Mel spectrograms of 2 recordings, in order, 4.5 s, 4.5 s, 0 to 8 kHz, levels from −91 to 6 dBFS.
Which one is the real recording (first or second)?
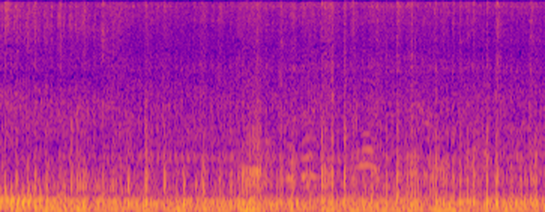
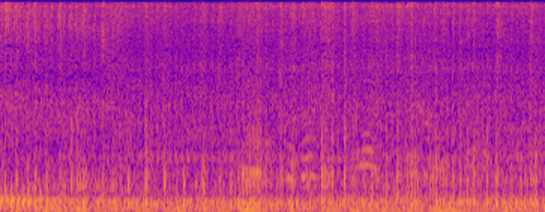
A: second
